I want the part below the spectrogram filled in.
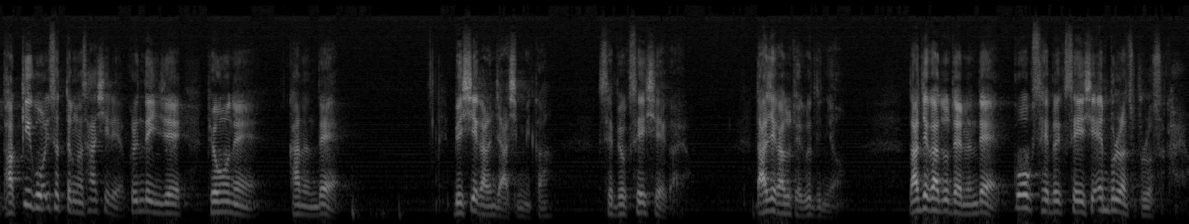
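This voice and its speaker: Lively middle-aged preacher telling stories. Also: male voice, sits high. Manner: animated storytelling, voice swells and drops sharply. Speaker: pastor, guest speaker. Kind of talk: sermon with storytelling.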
